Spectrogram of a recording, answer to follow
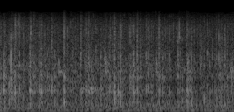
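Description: Steady rain falling, a dense hiss of fine ticks heard through a phone microphone.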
